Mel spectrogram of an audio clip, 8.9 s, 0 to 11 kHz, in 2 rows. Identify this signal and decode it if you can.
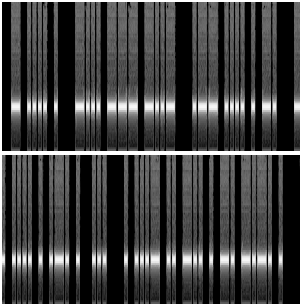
Morse code, heard as a keyed tone, about 30 wpm, 1000 Hz. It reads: THE BOX WHEN THERE S EVIDENCE
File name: qotdfiles / 30wpm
